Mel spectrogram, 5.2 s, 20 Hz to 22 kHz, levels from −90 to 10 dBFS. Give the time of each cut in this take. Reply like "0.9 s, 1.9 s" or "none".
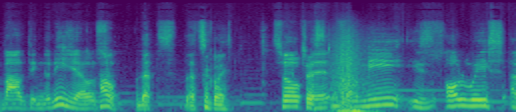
3.6 s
